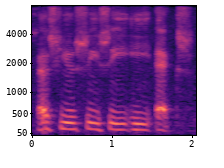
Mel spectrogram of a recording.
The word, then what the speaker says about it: SucceX: They have the however you pronounce Sussex, Succex is how they.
